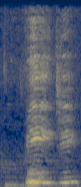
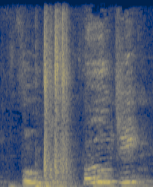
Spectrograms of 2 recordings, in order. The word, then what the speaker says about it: Fuji: You, the chef told me that it's pronounced Fiji. Fuji. It's for Fuji apple. F-U-J-I. Yes, Fuji. Fuji The Fuji apple. apple is Like Mount Fuji.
